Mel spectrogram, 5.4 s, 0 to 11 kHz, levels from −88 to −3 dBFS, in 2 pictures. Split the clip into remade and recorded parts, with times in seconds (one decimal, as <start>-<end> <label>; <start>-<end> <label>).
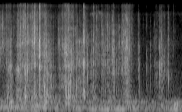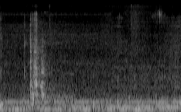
0.0-1.2 remade; 1.2-4.4 recorded; 4.4-5.4 remade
